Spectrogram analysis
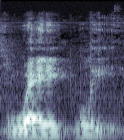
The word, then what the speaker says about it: Wei Li: And my name is Wei Li, spells as W-E-I as first name, L-I is last name, and pronounced as Wei Li.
